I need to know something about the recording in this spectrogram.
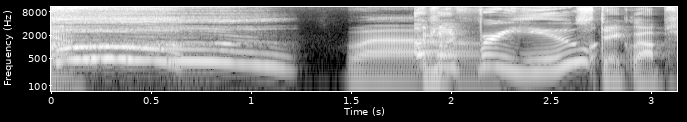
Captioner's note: gasp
